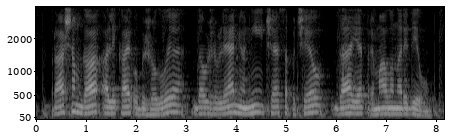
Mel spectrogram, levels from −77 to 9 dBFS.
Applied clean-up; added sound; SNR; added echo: none; Drum kit; 17 dB; none.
